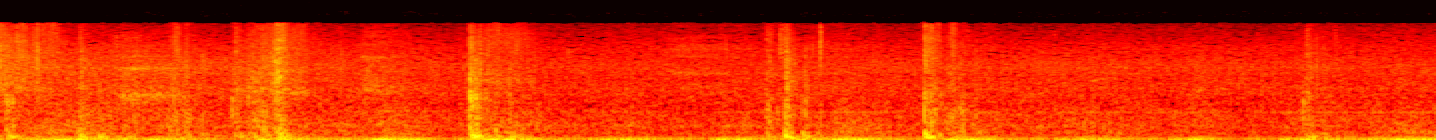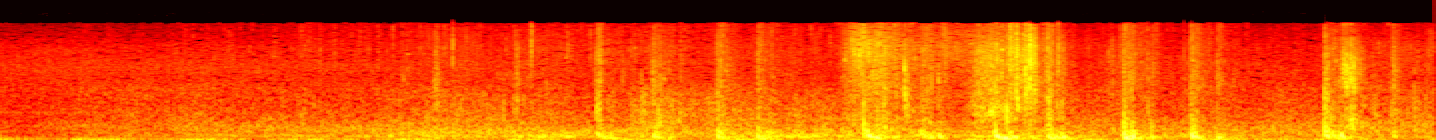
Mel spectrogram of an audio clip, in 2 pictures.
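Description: Footsteps crunch on dry, rocky ground.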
